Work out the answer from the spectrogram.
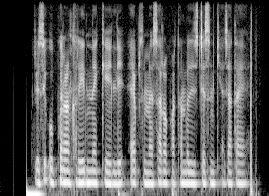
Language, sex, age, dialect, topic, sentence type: Hindi, male, 18-24, Garhwali, agriculture, statement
